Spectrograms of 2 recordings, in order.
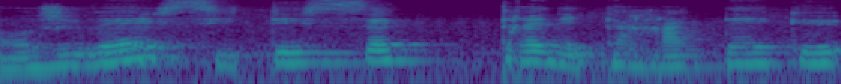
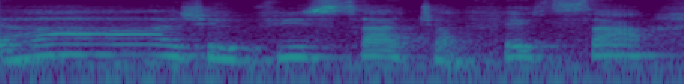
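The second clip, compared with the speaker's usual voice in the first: high-pitched, drawn-out 'ah' of a busybody; mock private critic; 9 semitones higher than usual. False friend messaging privately after seeing a post, mock high-pitched remark. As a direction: imitate a critic in a higher voice.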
